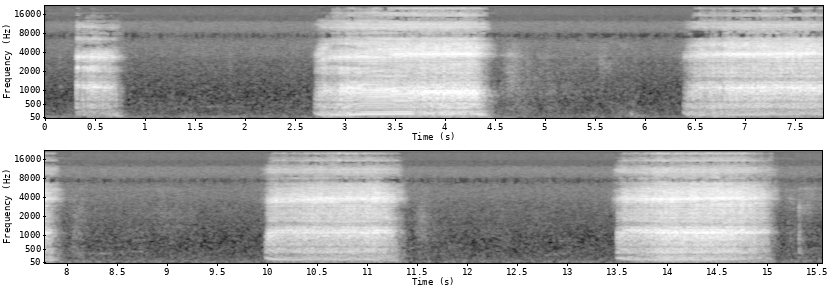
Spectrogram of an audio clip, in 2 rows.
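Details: Loud, harsh snores about 17 a minute with short quiet gaps: snoring of severe obstructive sleep apnea.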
